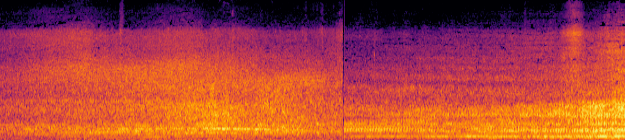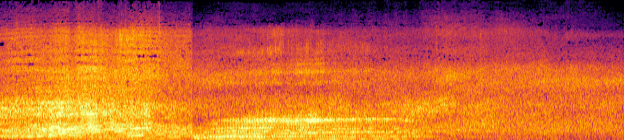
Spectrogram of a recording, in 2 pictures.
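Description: Quad bike engines passing close by on the street, revving and sweeping up in pitch as they go past, loudest about halfway through, then a steady lower engine tone fading away; background street traffic throughout.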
